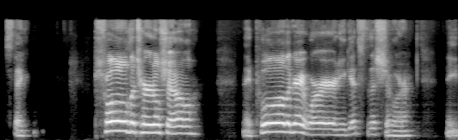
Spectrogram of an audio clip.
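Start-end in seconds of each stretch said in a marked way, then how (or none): 1.4-5.0 loud, higher, stretched-out storytelling. A narrator's reading. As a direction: lean long and hard on each pull. Narrating beavers' heavy pulling.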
